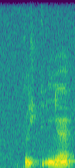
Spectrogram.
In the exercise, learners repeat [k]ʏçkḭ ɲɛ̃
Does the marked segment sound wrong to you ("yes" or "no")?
no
